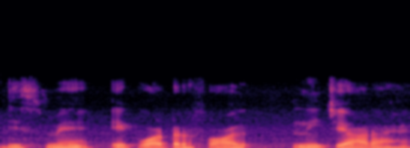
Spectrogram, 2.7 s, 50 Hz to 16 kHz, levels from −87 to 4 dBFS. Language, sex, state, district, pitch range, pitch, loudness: Hindi, male, Chhattisgarh, Raipur, 115-140 Hz, 130 Hz, -18 LUFS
